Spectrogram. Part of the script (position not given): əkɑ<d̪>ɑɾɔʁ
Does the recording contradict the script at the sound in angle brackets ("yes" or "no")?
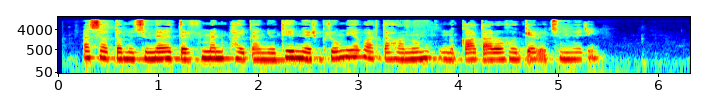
yes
